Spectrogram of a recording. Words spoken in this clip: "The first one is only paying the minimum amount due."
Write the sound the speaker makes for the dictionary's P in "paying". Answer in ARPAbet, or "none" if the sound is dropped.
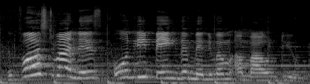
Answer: P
